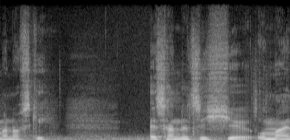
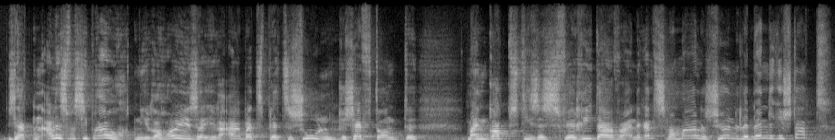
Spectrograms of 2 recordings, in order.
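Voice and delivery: pitch rising with emotion; 12 semitones higher than usual. Acted. Professor recalls the living town.

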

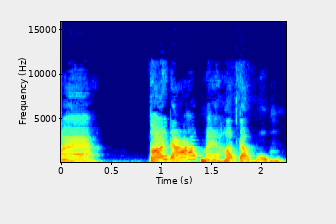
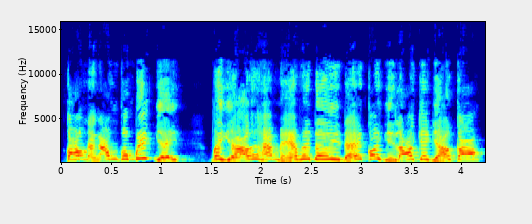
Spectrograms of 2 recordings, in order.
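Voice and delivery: high, quick hammed-up pleading; mock urging; 8 semitones higher than usual. Husband urging his mother-in-law to come along, high and quick. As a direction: push grandma to come, playing helpless husband. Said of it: "ba nói".

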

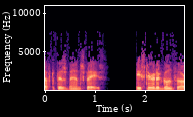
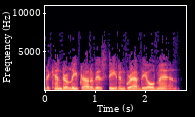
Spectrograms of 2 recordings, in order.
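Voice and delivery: usual speaking voice

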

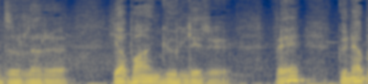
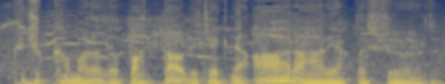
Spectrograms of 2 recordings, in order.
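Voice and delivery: ordinary delivery, nothing marked

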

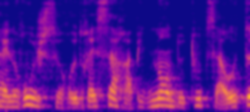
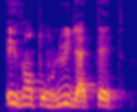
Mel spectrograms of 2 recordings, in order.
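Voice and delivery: mildly anxious, slightly raised voice; 5 semitones higher, 7 dB louder than usual. A narrator's reading. Red Queen wants Alice's head fanned, mildly anxious. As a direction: urge it with a touch of worry. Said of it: "d'une voix anxieuse".

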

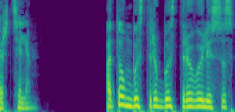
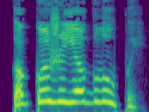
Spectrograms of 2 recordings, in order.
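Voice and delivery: higher, slow exclamation; boy's self-reproach; 8 semitones higher, slower than usual. A narrator's reading. Bertel sees his own foolishness, high slow exclamation. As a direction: realise it slowly in a raised boyish voice. Bertel scolds himself on sudden idea.

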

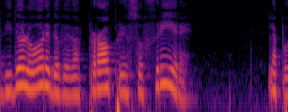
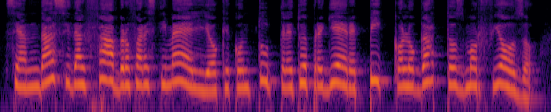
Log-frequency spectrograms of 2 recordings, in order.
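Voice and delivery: scornful; 5 semitones higher, 4 dB louder than usual. A narrator's reading. Scornful child retort.

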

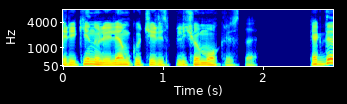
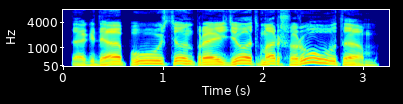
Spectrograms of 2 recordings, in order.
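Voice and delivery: very slow, solemn order; drawn-out imperious decree; commanding ritual voice; 4 semitones higher, much slower than usual. Acted. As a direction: command it slowly and ceremonially. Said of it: "скомандовал голос".

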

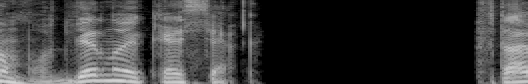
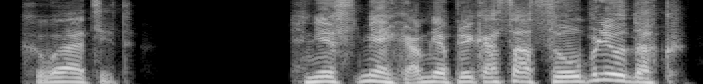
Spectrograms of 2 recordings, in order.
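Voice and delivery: boiling over; 2 semitones higher than usual. Acted. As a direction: snap in sudden rage. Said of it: "вскипел юнец".

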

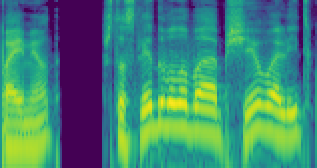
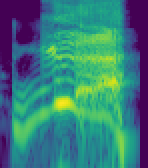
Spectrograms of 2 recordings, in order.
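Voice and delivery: high, choked yelp cutting off speech; strangled cry. Acted. Lyokha's answer cut off as he shakes, crying out. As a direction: break off mid-word with a strained cry.

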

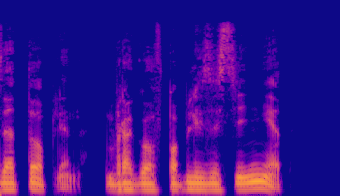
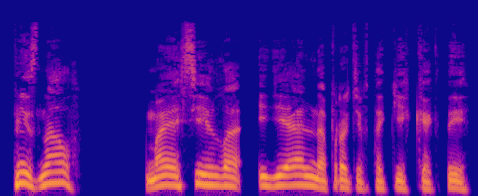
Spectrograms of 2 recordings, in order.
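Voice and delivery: smirking; 8 semitones higher than usual. Acted. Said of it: "ухмылялся я".

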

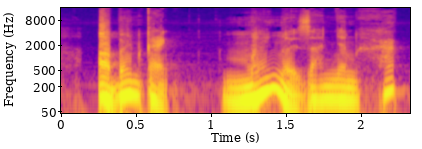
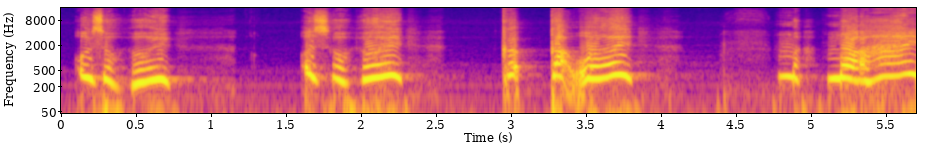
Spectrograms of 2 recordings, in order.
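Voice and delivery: very high, loud, stammering terrified wail; shrill stuttering cry of fright rising to a shout; panicked shriek; 3 dB louder than usual. Acted. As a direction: servant screaming the news, voice cracking in horror. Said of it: "Nó hét lên một tiếng thất thanh".

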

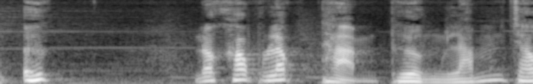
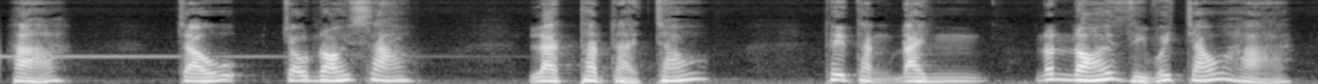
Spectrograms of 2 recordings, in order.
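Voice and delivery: put-on stunned old woman blurting questions, higher and louder; stammering in shock; 6 semitones higher, 4 dB louder than usual. A narrator's reading. Old mother hears her dead son spoke, stammering in shock. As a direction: gasp it out, stumbling over the words. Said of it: "Bà Liễu ú ớ".

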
